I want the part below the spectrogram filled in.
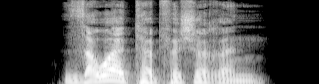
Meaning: inflection of sauertöpfisch: 1. strong genitive masculine/neuter singular comparative degree 2. weak/mixed genitive/dative all-gender singular comparative degree
- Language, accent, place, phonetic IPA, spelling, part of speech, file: German, Germany, Berlin, [ˈzaʊ̯ɐˌtœp͡fɪʃəʁən], sauertöpfischeren, adjective, De-sauertöpfischeren.ogg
